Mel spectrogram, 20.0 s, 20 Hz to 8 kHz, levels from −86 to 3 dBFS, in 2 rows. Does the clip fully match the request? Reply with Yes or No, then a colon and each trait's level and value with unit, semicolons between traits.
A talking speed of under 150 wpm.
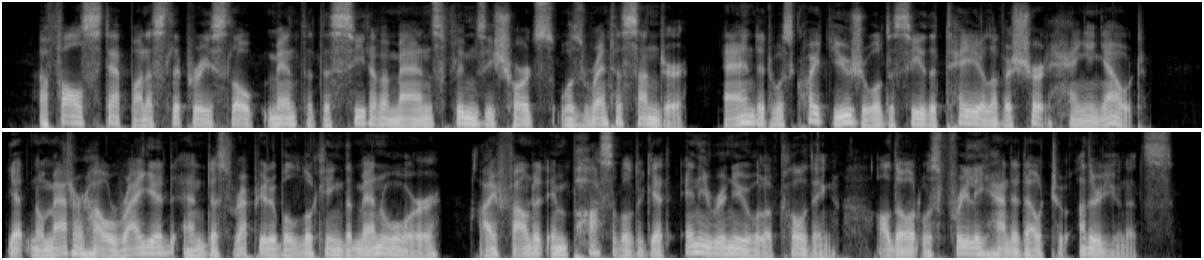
No: average, 190 wpm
